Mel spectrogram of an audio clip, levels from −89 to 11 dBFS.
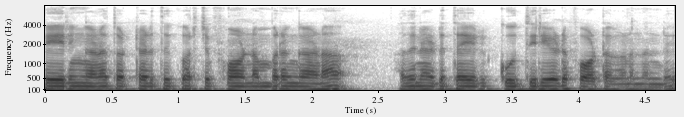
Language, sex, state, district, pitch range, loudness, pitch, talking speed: Malayalam, male, Kerala, Kasaragod, 105-115 Hz, -17 LUFS, 110 Hz, 150 wpm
